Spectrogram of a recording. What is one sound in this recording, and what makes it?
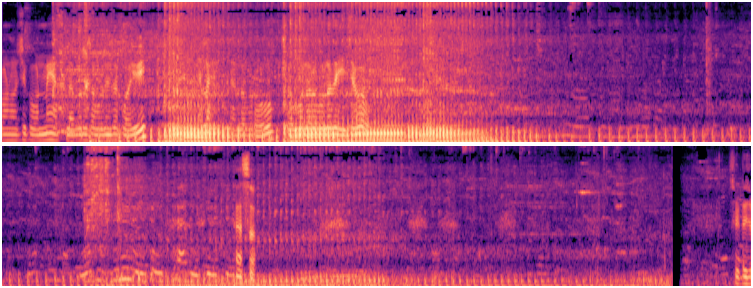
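A motorcycle engine starts and revs loudly, then idles with a steady putter.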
